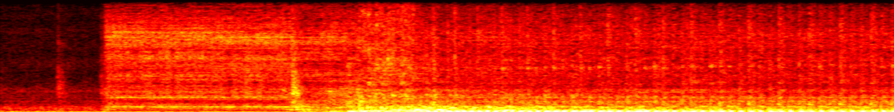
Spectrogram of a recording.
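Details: Old Detroit Diesel two-stroke in a vintage GMC truck, restarted on fresh fuel with the fuel filters removed: the starter cranks briefly, catches at about two seconds, then settles into a steady, even idle with a low rhythmic clatter.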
